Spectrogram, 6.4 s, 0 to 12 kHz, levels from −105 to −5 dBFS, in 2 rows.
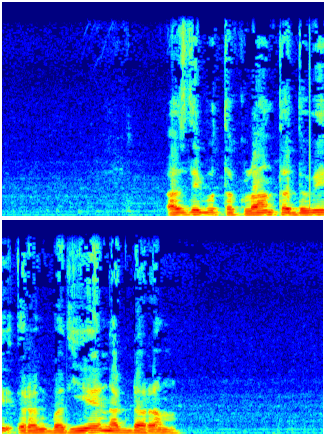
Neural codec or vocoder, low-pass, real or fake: none; 10.8 kHz; real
